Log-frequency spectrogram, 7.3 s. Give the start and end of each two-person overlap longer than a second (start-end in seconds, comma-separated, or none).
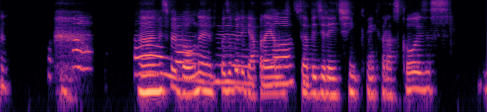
2.1-4.6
